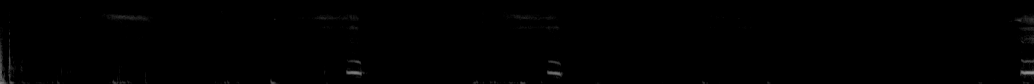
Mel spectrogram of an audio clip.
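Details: Sleeping British Shorthair cat snoring; snoring.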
